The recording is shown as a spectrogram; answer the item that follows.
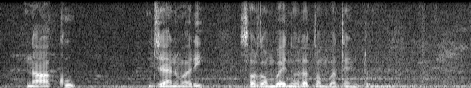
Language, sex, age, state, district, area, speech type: Kannada, male, 18-30, Karnataka, Chikkaballapur, urban, spontaneous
